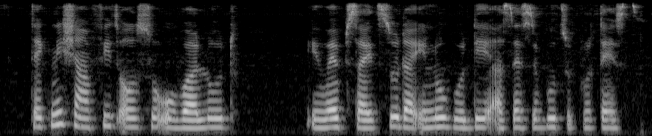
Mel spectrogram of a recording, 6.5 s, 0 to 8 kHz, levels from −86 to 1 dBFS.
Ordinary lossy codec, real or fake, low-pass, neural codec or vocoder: none; real; 7.2 kHz; none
